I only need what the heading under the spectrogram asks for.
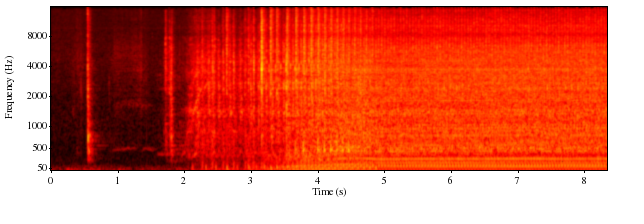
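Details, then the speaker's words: Briggs & Stratton 3.5 lawnmower from a job lot, first start after checks: a couple of pulls, catches in about two seconds, then a smooth, even single-cylinder beat with no misses and only a little smoke. "It's not even smoking at all actually. I thought it'd be smoking more than that."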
